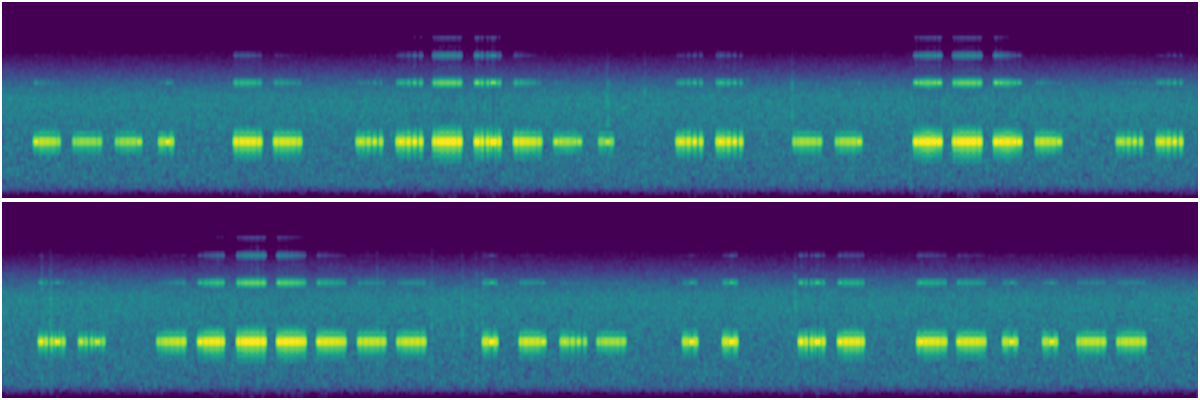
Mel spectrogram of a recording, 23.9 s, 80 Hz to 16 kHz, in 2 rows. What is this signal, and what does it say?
Hellschreiber (Feld-Hell, 122.5 baud), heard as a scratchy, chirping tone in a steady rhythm, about 1140 Hz, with fading. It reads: 6391 88 7734801 77 39 0309 77 44 3632283 1973 11 46 521133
